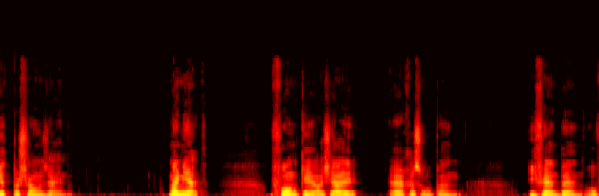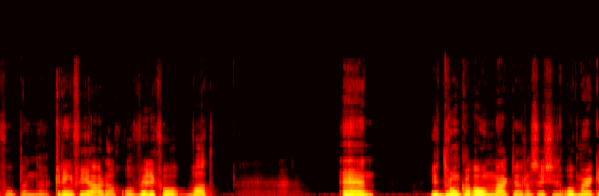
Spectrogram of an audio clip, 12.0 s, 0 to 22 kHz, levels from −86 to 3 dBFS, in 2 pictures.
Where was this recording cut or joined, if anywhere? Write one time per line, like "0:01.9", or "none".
0:01.6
